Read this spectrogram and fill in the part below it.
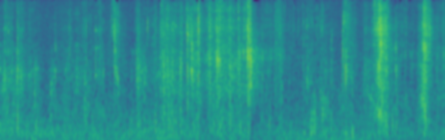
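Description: Lettuce leaves rustle and crinkle close up.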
